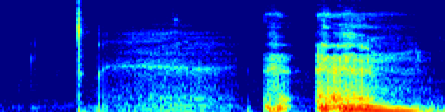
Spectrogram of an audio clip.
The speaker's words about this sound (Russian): Excuse me. Swallowed the water the wrong way.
